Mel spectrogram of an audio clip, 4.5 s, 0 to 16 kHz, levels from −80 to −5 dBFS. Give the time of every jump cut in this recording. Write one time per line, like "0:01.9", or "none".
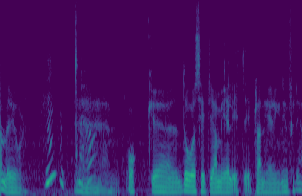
0:01.8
